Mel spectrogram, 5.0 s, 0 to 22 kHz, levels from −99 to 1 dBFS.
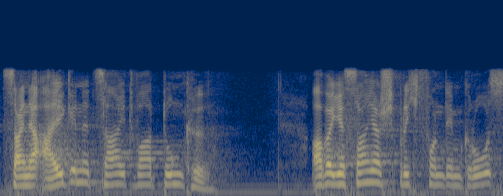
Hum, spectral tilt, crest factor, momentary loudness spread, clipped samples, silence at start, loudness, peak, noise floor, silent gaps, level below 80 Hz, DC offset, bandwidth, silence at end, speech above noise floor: none; -3.5 dB/octave; 22 dB; 11 LU; under 0.1%; 0.05 s; -32 LUFS; -10 dBFS; -61 dBFS; none; -58 dBFS; under 0.1%; 6.2 kHz; 0 s; 29 dB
